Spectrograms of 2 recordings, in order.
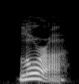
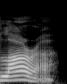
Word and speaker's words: Laura: Laura, he pronounced it, instead of Lara.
